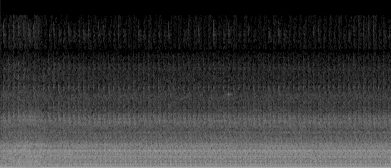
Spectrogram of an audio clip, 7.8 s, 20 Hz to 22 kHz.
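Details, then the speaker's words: 2012 John Deere 333D skid steer with reman long block diesel, first runs: steady even idle clatter, no misses or hunting, warming up; the owner suspects moisture in the reconnected sensor connections caused the earlier problem. "it seems a lot happier now I don't know maybe there was some moisture in those connections"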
